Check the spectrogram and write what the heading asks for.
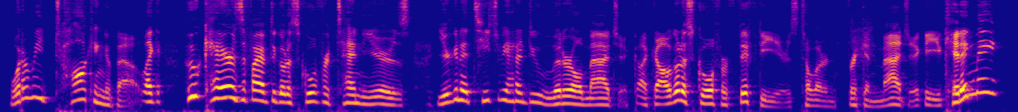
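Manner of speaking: exasperated, emphatic outburst; incredulous rant. Real, not acted. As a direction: rant as if it's absurdly obvious, pitch climbing at the end. Exasperated rant about learning magic.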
